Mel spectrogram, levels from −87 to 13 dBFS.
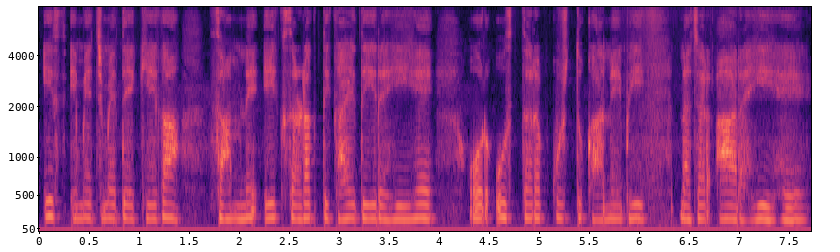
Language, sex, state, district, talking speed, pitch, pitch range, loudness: Hindi, female, Rajasthan, Jaipur, 165 wpm, 185 Hz, 180-190 Hz, -20 LUFS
